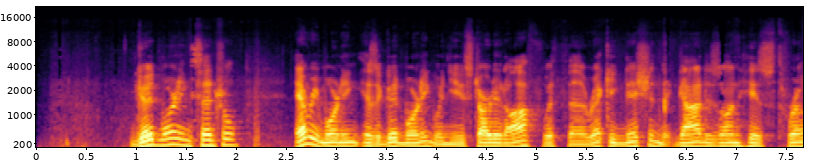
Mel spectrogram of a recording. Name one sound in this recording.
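A middle-aged man speaks calmly and warmly, close to the microphone.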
